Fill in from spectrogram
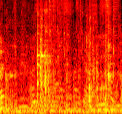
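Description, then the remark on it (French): A couple of bright clinks as a wet glass and a bowl knock together while dishes are handled and set down, with murmured voices and kitchen clatter in the background. “trucs comme ça pour essuyer la vaisselle, non”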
